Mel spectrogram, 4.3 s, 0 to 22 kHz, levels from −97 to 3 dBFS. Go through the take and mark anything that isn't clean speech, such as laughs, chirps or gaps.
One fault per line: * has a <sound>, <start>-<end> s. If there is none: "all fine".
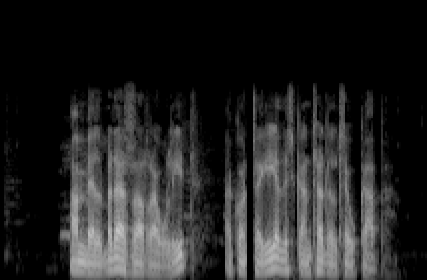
* has a dropout, 2.4-2.5 s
